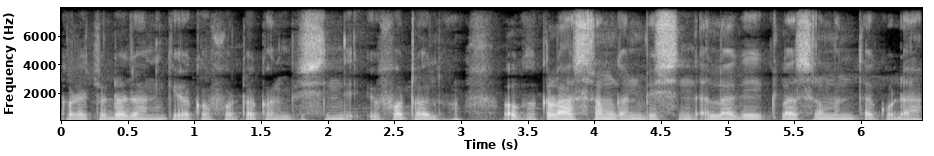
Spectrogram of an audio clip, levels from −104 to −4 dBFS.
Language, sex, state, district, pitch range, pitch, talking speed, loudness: Telugu, male, Andhra Pradesh, Sri Satya Sai, 105-115 Hz, 105 Hz, 175 wpm, -21 LUFS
